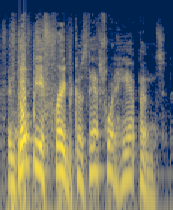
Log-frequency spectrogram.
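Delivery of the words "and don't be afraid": louder, punchy pep talk; loud encouragement. Shown as a demonstration. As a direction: push it out like a coach. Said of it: "coaching beginners not to fear".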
